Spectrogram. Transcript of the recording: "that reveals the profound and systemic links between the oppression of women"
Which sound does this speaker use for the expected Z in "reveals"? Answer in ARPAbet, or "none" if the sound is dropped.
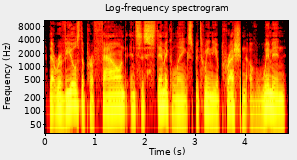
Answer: Z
